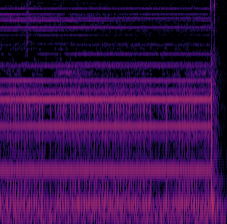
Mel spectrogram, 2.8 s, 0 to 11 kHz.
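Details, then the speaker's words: Bluetooth audio board feeding an amplifier with a 4440 board, audio muted: steady high buzzing hum from the speaker; ground loop noise between Bluetooth module and amplifier. "आपका ऑडियो जब म्यूटेड होगा, यानी ऑडियो जब उसमें नहीं बज रहा होगा, तो भी वहाँ पे एक जो आवाज़ आ रही होगी इस तरह"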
